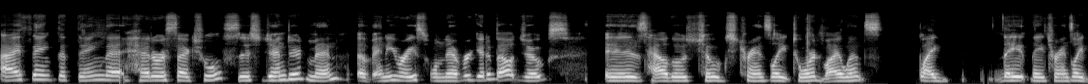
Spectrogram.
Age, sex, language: 20-39, male, English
